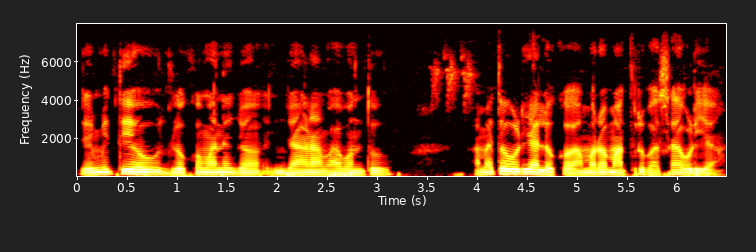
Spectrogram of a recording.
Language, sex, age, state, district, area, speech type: Odia, male, 18-30, Odisha, Nuapada, urban, spontaneous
